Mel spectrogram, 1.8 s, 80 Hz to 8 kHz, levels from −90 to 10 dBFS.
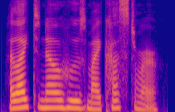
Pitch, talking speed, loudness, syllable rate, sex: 190 Hz, 240 wpm, -20 LUFS, 6.2 syllables/s, female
